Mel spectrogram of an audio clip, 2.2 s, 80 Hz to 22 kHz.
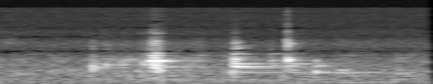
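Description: Faint small metallic clicks, with a brief ring after the later ones, from a steel AR-15 magazine rocked in the rifle's magazine well. There are a few clicks about half a second to a second and a half in. They mark a tight fit, with no side wobble and only a little front-to-back play.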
